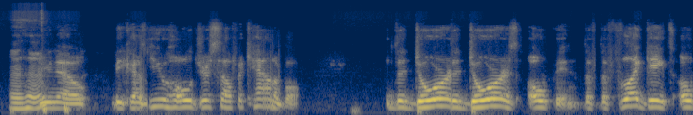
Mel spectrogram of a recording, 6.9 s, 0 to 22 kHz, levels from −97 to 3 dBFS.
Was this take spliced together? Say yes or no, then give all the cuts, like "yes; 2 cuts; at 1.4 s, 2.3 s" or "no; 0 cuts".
yes; 3 cuts; at 1.5 s, 4.5 s, 5.9 s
